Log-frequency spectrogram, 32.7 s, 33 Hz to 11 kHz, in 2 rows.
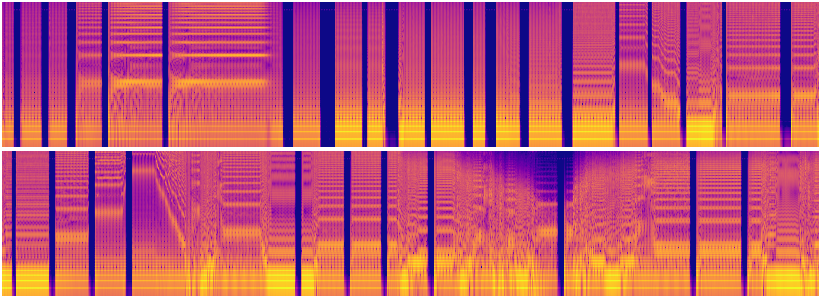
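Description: Xfer Serum software synth playing a basic saw wave through its new Scream 1 LP filter, in many short repeated notes. The filter's cutoff and then its scream knob are turned, so the tone keeps shifting and grows gritty, with sweeping pitchy whines in the later part.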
